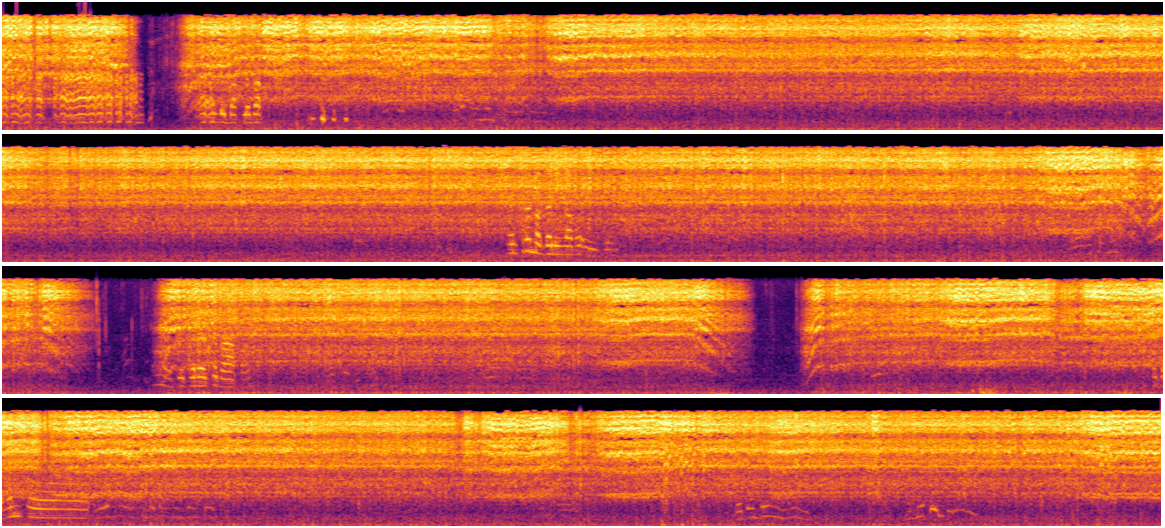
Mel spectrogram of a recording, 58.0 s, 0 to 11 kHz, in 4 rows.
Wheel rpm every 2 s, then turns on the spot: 170, 140, 220, 220, 230, 240, 230, 230, 230, 230, 230, 230, 230, 230, 170, 80, 230, 230, 220, 80, 220, 220, 220, 230, 230, 220, 230, 230, 220.
none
